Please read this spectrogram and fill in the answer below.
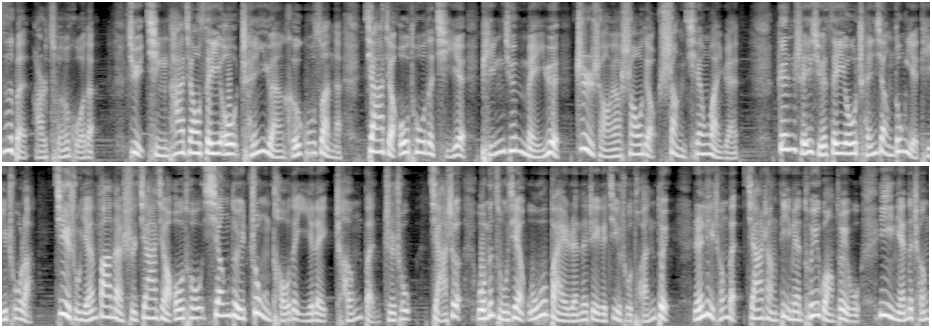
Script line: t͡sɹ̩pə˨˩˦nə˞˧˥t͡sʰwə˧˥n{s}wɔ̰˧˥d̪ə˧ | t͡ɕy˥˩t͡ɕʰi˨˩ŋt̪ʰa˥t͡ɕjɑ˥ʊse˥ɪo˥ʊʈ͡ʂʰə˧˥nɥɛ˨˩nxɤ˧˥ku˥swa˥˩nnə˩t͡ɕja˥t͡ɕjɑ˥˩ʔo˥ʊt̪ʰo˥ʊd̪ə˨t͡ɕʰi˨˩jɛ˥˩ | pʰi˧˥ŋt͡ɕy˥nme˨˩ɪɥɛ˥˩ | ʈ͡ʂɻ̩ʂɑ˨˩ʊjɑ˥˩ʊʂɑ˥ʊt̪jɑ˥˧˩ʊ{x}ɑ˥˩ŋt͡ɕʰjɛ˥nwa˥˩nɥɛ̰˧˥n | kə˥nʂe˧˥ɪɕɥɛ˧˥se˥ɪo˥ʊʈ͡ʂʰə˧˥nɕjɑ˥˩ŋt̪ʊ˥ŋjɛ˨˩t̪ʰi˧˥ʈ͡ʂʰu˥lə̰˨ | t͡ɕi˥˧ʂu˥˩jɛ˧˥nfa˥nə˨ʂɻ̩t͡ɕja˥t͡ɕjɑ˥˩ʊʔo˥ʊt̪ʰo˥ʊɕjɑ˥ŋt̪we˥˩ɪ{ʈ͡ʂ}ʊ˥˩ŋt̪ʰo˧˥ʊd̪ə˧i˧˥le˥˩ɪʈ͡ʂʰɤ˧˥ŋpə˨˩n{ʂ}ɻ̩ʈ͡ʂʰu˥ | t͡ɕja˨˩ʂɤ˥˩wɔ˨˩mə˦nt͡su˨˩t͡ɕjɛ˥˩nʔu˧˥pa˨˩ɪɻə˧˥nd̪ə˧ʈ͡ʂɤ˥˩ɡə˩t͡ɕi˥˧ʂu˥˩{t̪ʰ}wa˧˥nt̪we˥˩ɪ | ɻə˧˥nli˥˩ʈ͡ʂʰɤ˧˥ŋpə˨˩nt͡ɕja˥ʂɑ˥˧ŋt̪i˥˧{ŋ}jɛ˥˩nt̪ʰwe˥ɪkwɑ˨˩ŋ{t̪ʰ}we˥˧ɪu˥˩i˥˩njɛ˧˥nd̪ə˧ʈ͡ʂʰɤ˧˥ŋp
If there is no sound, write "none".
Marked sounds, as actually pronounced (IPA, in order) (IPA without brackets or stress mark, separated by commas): x, ʂ, ʈ͡ʂ, ʈ͡ʂ, t̪ʰ, m, t̪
